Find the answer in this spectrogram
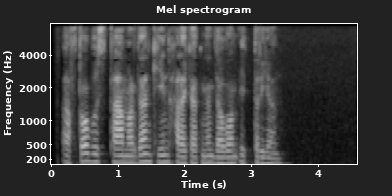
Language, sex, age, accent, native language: Uzbek, male, 25-34, Jizzax, Uzbek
